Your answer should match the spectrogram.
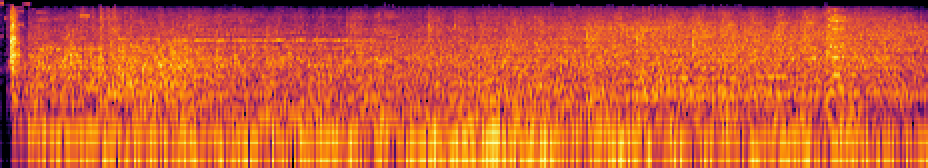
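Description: A car engine runs as the car drives through streets, a loud, dense, continuous rumble and road noise at an even level throughout, with no voices.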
